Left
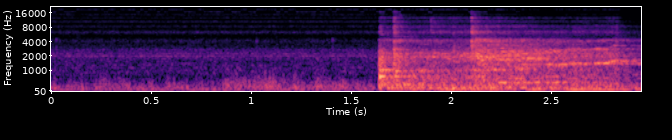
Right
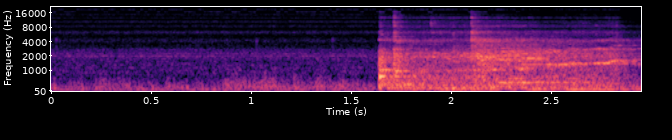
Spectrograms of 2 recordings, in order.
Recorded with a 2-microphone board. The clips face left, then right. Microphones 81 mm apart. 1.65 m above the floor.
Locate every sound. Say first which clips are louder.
1.6 s a sliding door: right 1 dB; 5° right (ahead or behind), 0.9 m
